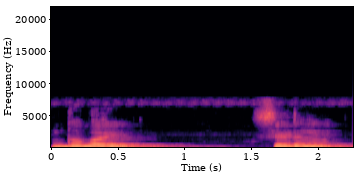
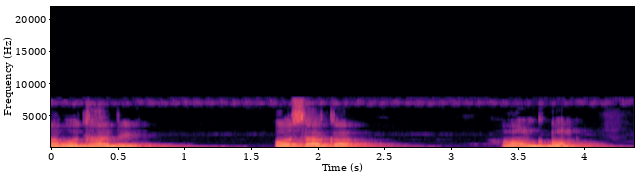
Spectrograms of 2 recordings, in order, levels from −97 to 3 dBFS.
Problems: none marked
